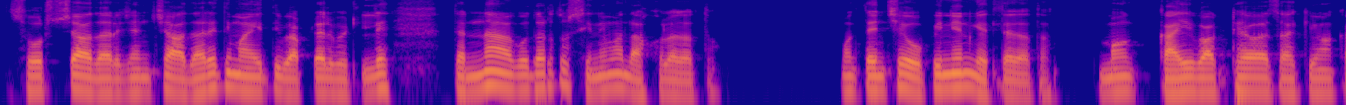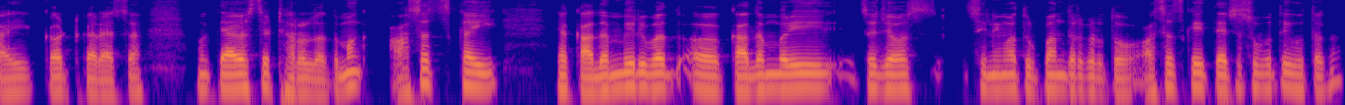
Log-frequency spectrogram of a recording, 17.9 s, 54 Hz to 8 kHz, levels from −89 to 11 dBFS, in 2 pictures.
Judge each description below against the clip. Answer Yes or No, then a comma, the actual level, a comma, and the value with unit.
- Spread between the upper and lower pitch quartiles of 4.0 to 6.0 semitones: No, average, 3.4 semitones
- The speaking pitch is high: No, low, 110 Hz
